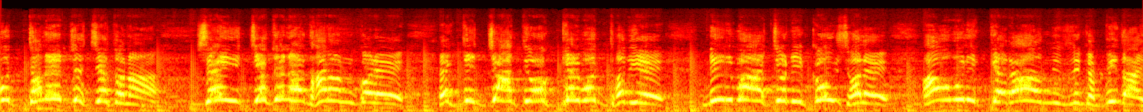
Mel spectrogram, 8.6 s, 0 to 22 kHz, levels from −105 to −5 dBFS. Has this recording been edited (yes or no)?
no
